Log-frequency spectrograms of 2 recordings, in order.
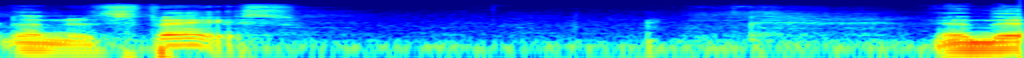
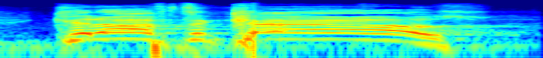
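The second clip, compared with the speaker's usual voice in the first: high, slow shouted scold from a passing car; drawn-out high yell; mock yell; 3 dB louder, slower than usual. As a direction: yell it out the window at them. Passing drivers yelling at band.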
